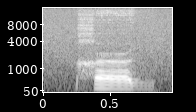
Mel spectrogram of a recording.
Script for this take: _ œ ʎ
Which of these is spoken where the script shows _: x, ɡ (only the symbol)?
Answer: x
